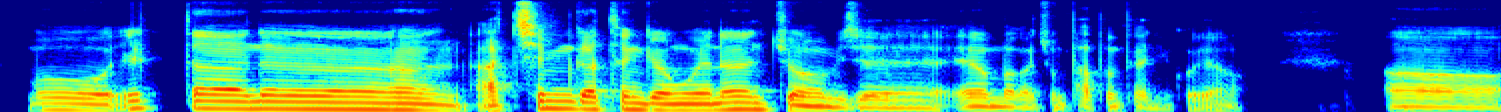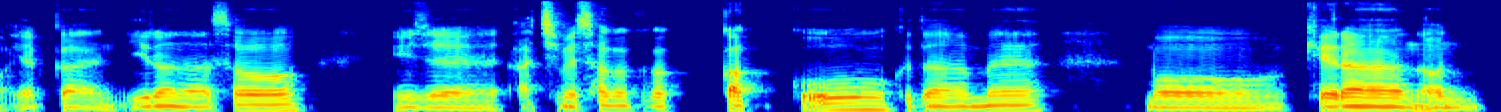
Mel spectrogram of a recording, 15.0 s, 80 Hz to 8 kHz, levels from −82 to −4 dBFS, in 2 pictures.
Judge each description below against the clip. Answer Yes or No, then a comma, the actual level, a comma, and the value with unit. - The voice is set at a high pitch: No, very low, 95 Hz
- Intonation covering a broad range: Yes, wide, 6.7 semitones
